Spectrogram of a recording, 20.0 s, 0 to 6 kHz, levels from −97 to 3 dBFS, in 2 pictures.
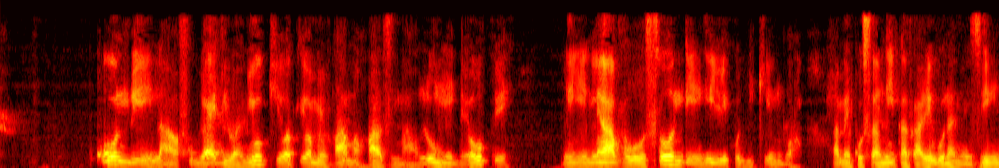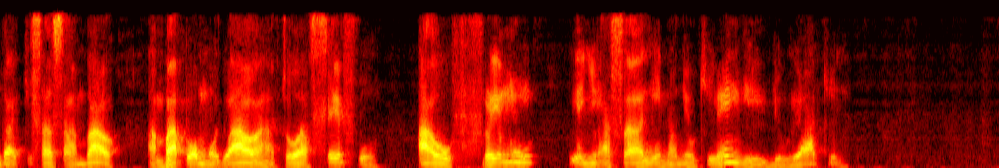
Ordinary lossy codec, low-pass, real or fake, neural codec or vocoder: MP3, 48 kbps; 5.4 kHz; fake; codec, 24 kHz, 1.5 kbps, HILCodec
